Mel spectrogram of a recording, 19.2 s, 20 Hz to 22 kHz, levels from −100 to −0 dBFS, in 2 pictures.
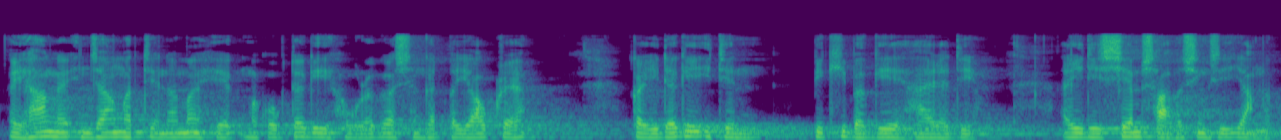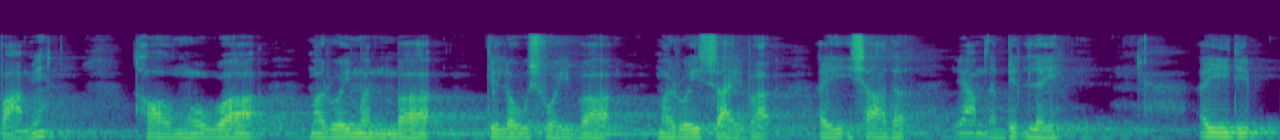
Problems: echo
